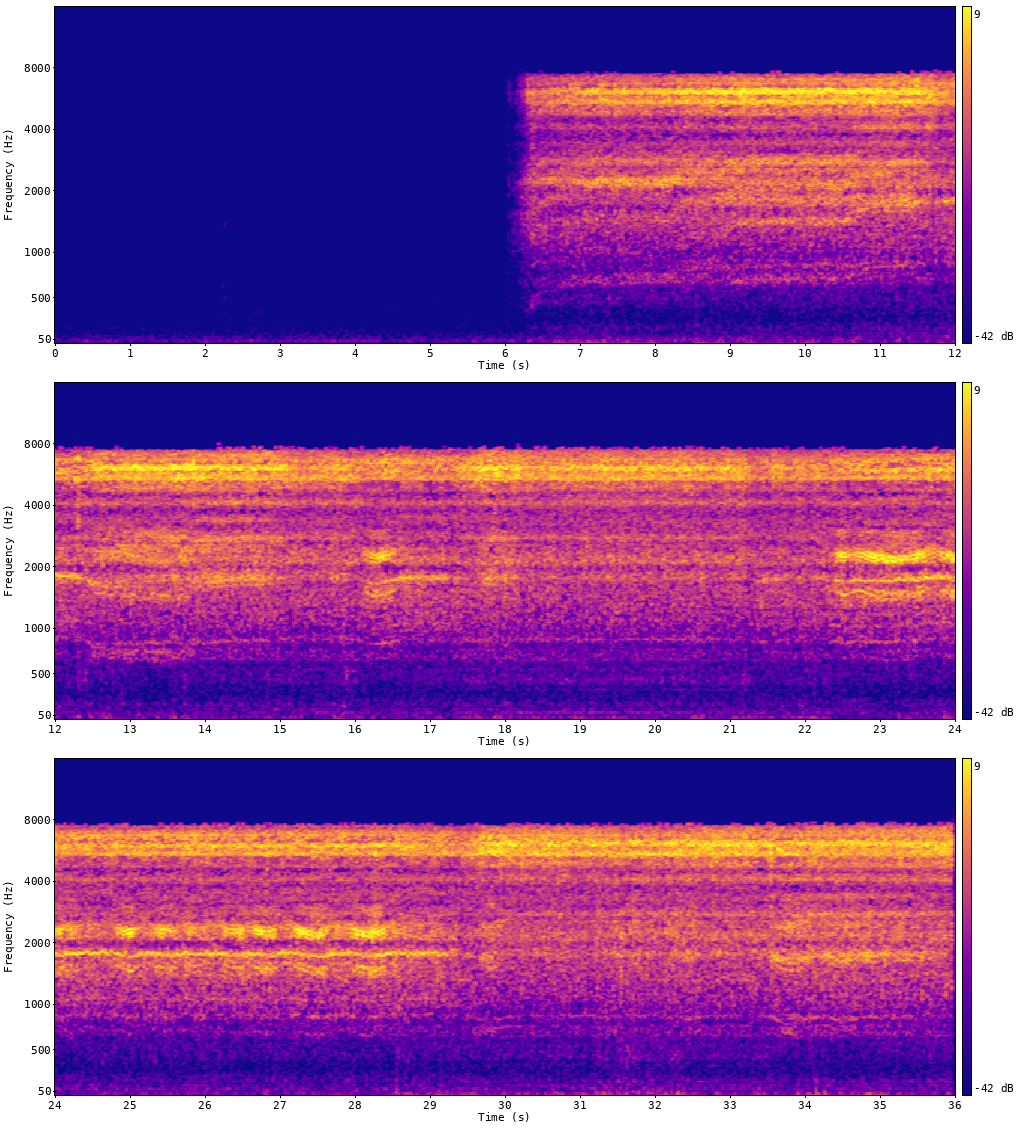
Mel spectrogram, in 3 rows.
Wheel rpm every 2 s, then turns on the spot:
0, 0, 0, 110, 190, 220, 220, 230, 230, 230, 230, 220, 230, 230, 230, 230, 230, 230.
none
